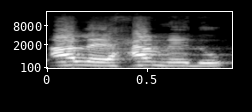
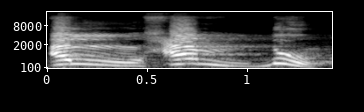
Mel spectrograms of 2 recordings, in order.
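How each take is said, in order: First: Consonants are released loosely with extra vowels added. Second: Consonants are held firmly with no extra vowels. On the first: The speaker calls it wrong. "যদি কোন মতে ধরি" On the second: The speaker calls it right. "শক্ত"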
